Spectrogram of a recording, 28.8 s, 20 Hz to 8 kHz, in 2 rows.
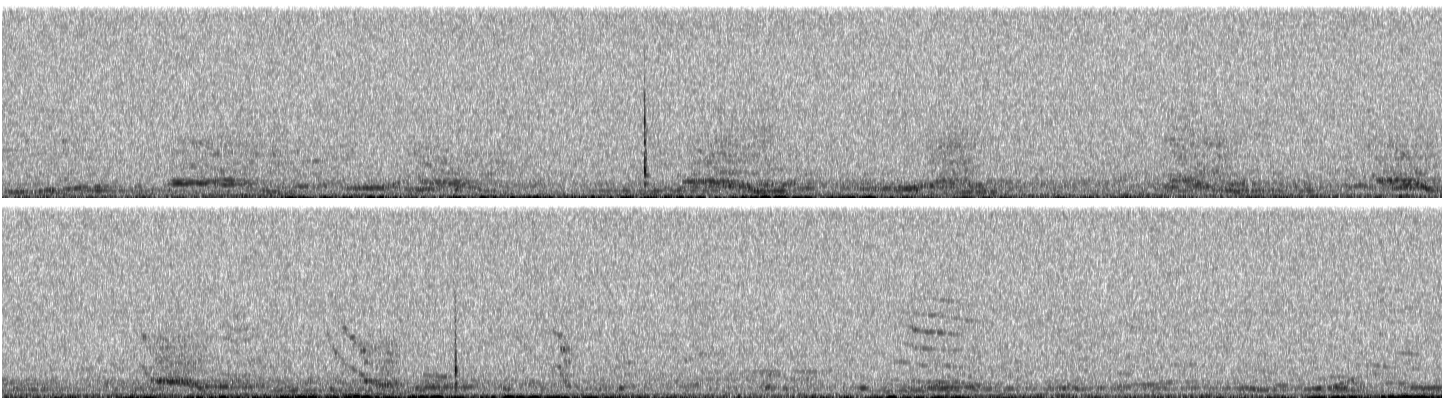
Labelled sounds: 3.0	3.3	humpback whale, 1.5 to 1.6 kHz
9.4	9.6	humpback whale, 2.0 to 2.2 kHz
11.6	11.9	humpback whale, 0.80 to 0.99 kHz
16.6	16.9	humpback whale, 0.90 to 1.0 kHz
18.6	18.9	humpback whale, 0.83 to 1.0 kHz
23.4	24.2	humpback whale, 2.0 to 4.1 kHz
28.1	28.6	humpback whale, 1.2 to 1.9 kHz

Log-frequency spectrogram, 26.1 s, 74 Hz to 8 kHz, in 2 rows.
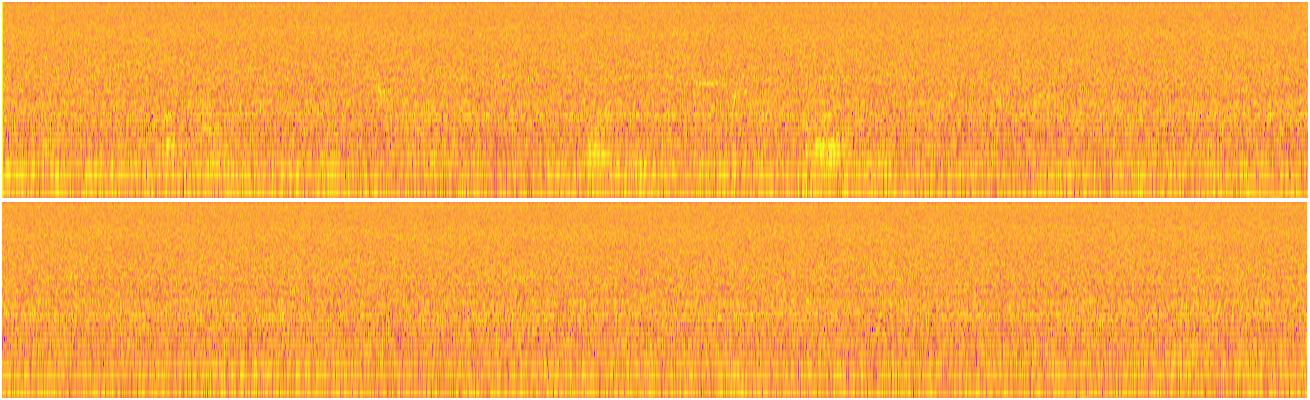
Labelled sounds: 6.9	7.2	humpback whale, 1.1 to 1.2 kHz

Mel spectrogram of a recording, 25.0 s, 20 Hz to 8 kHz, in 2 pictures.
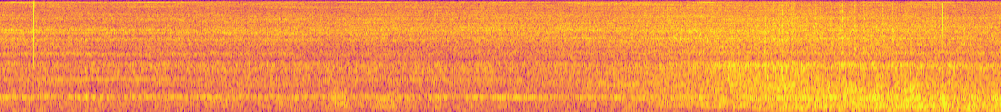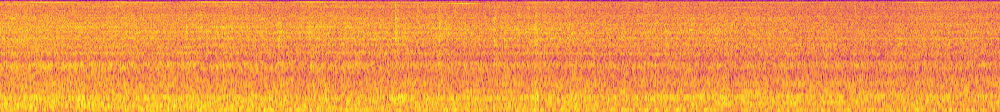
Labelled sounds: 0.1	0.4	vessel noise, 7.4 to 7.5 kHz
2.0	2.2	vessel noise, 7.4 to 7.5 kHz
4.4	4.7	vessel noise, 7.4 to 7.6 kHz
7.2	7.5	vessel noise, 6.9 to 7.2 kHz
8.7	9.0	vessel noise, 7.3 to 7.4 kHz
10.8	11.1	vessel noise, 7.4 to 7.5 kHz
11.5	11.8	vessel noise, 7.4 to 7.5 kHz
12.9	13.2	vessel noise, 7.4 to 7.7 kHz
13.9	14.3	vessel noise, 7.3 to 7.6 kHz
14.8	15.4	vessel noise, 7.5 to 7.6 kHz
15.7	16.7	vessel noise, 6.5 to 7.7 kHz
17.5	18.6	vessel noise, 7.0 to 7.4 kHz

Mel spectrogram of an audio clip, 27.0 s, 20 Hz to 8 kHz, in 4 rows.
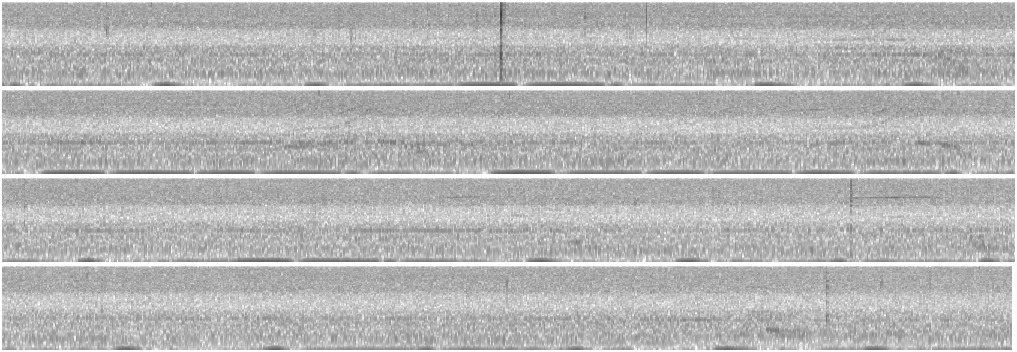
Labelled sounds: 0.0	5.0	vessel noise, 0 to 8.0 kHz
5.5	6.5	killer whale, southern resident, J pod, 0.25 to 4.0 kHz

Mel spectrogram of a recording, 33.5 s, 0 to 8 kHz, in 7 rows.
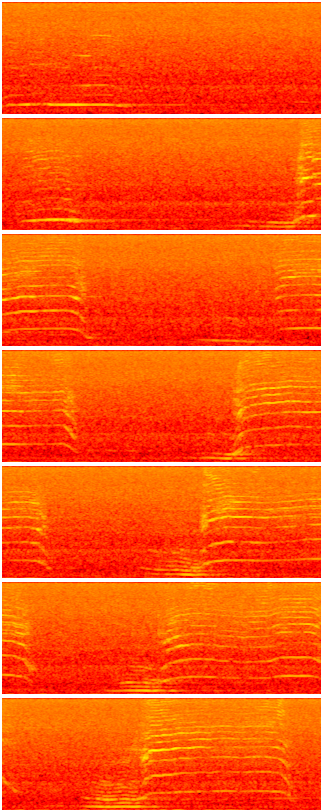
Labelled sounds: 1.1	1.7	humpback whale, 1.7 to 3.2 kHz
5.2	5.7	humpback whale, 2.4 to 2.7 kHz
9.2	10.6	humpback whale, 0.80 to 4.9 kHz
13.7	14.7	humpback whale, 0.90 to 6.8 kHz
15.2	15.5	humpback whale, 1.0 to 1.6 kHz
17.8	19.9	humpback whale, 0.80 to 4.0 kHz
22.1	24.5	humpback whale, 0.80 to 3.7 kHz
26.3	28.7	humpback whale, 0.83 to 8.0 kHz
30.8	32.2	humpback whale, 0.80 to 5.8 kHz
32.5	33.2	humpback whale, 2.5 to 2.7 kHz

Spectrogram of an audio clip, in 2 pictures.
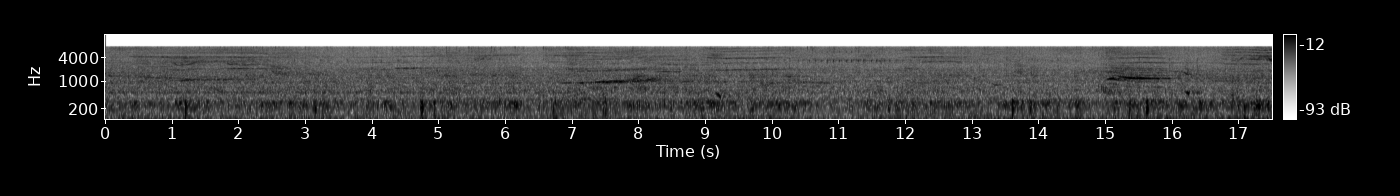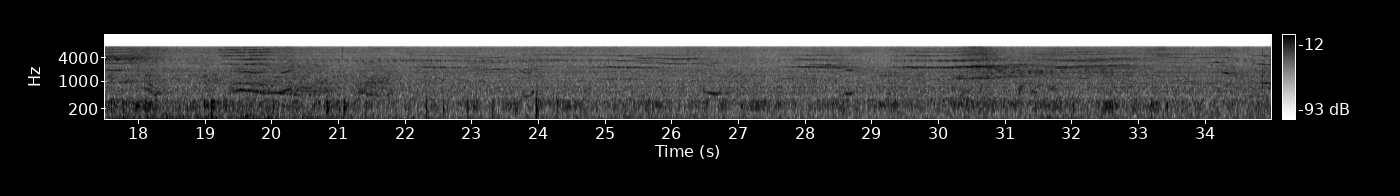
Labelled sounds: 12.0	12.9	killer whale, southern resident, 3.1 to 6.6 kHz
23.0	23.6	killer whale, southern resident, 2.0 to 5.2 kHz
24.7	26.7	killer whale, southern resident, 2.0 to 5.0 kHz
27.8	28.8	killer whale, southern resident, 0.49 to 4.8 kHz
33.0	34.5	killer whale, southern resident, 1.5 to 8.0 kHz

